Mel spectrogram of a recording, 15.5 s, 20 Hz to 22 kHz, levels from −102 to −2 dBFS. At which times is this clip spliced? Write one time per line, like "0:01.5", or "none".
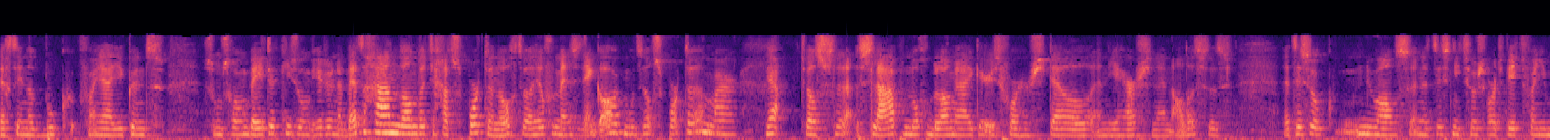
none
